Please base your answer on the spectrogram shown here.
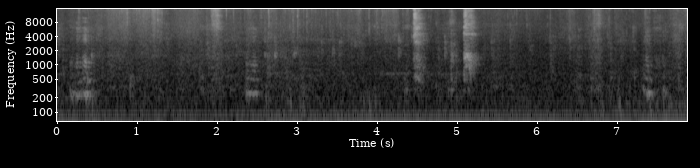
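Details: Rescued mother goat Maybel at Goats of Anarchy, giving birth to four kids on her fourth pregnancy, makes short, low, soft bleats at about 0.3, 2.5 and 7.4 seconds over a steady low hum and faint background noise.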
